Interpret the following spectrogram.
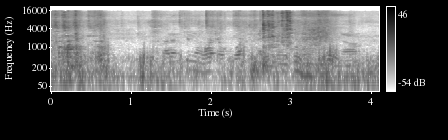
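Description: Voices talking at a distance, with a few sharp knocks from ceramic bricks being handled and laid in mortar.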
